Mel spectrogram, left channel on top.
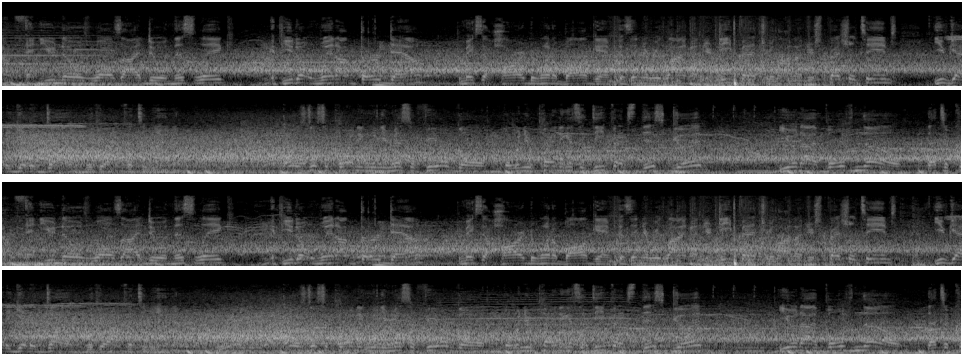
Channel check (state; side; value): normal; both; correlation 0.38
